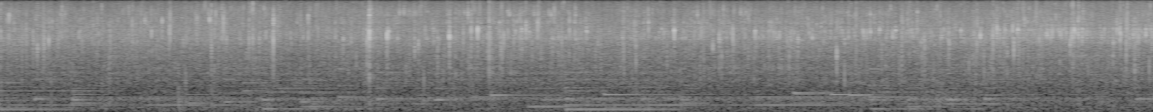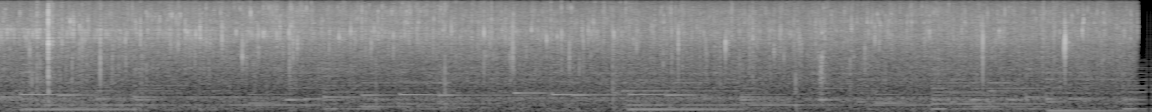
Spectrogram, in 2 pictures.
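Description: Scallops sizzling as they grill: a steady crackle with frequent sharp pops. Quiet background music with a slow melody plays underneath.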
